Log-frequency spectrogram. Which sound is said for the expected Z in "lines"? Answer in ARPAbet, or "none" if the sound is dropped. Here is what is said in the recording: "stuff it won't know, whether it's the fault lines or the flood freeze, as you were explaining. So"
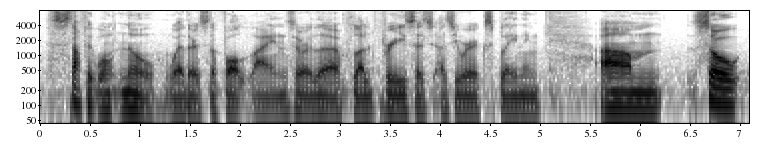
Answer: Z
